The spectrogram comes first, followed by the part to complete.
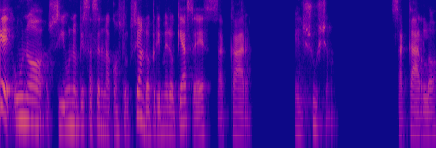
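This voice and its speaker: The speech has ordinary pitch variation and long, frequent pauses. The background is quiet. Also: woman, fairly low pitch for a woman. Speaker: guest architecture lecturer. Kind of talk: class critique of student work. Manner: slow; halting.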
